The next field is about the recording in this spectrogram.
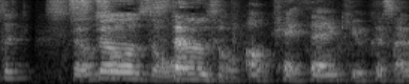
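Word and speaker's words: Stoelzle: Oh, so you know, how do you pronounce it? Stozel.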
